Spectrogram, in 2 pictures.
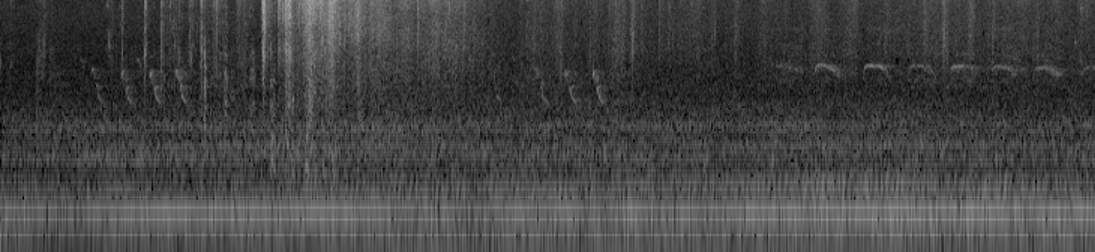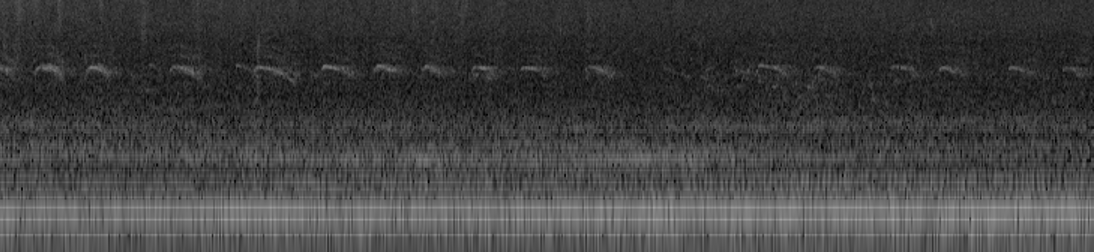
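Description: A bird calling over and over in short hooked notes, one or two a second, over a steady low hum. In the first few seconds there is rustling and crackling in the brush.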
